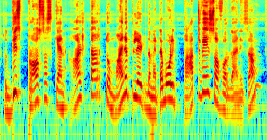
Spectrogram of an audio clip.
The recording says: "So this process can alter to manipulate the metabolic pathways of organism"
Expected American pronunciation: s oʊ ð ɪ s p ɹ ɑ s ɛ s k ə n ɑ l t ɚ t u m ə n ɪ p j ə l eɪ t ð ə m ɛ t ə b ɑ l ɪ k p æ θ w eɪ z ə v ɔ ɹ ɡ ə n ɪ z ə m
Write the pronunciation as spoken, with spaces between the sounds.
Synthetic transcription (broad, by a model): s oʊ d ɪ s p ɹ ɑ s ɛ s k ə n ɑ l t ɚ t u m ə n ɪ p j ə l eɪ t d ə m ɛ t ə b ɑ l ɪ k p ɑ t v eɪ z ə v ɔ ɹ ɡ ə n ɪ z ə m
